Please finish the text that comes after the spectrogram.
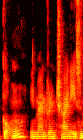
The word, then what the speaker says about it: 汞: friend mercury is called gong in mandarin chinese and because that sounds like the word for work the character for mercury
